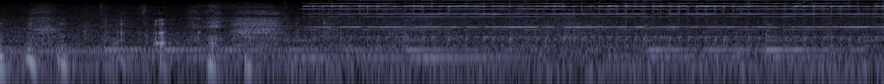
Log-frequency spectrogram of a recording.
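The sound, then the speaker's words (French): In a scene from the film Jack Reacher, a telephone starts ringing after a short stretch of muffled voices and clatter, a loud, steady, high-pitched electronic ring that continues without pause to the end. “D'abord, le téléphone qui est là va se mettre à sonner.”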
